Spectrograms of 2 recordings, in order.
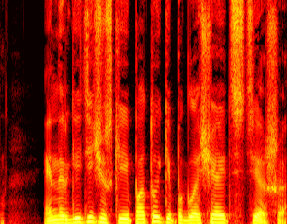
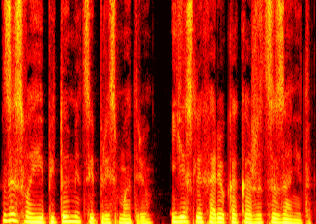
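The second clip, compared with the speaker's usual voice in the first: put-on young woman's voice; 6 semitones higher than usual. A narrator's reading. Princess voiced by narrator.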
